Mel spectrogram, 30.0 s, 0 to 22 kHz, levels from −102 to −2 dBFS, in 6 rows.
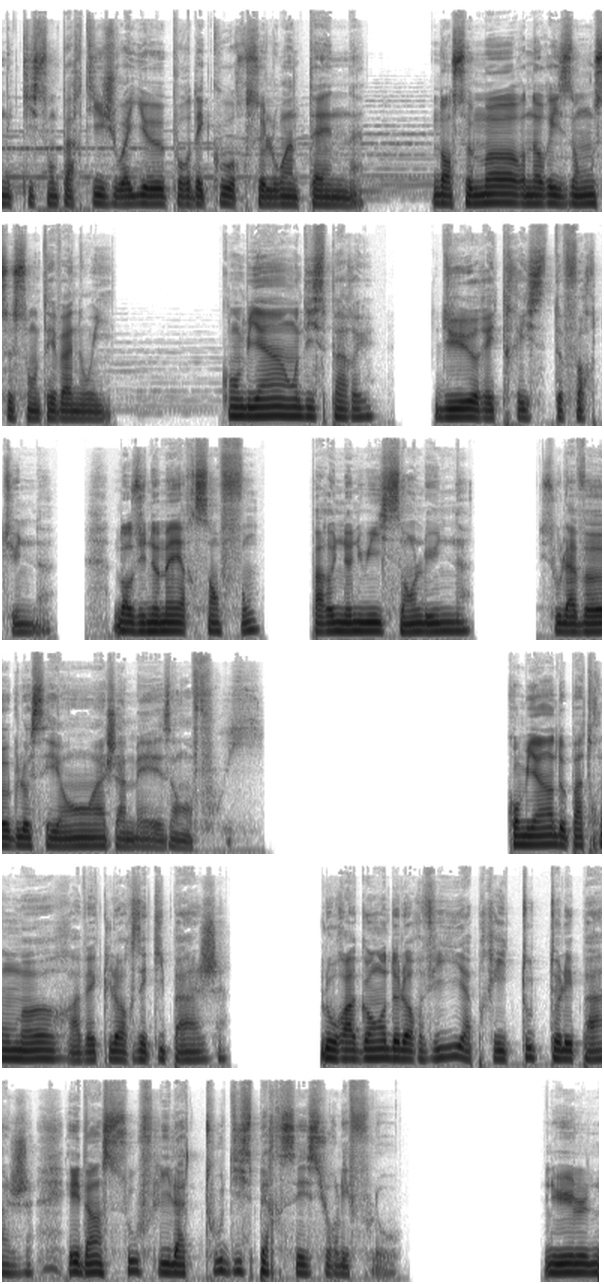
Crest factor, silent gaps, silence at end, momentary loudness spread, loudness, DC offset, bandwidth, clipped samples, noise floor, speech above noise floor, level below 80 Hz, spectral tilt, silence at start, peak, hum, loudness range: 18 dB; 8.33-8.59 s, 10.48-10.70 s, 12.22-12.57 s, 13.96-14.46 s, 17.27-19.23 s, 21.97-22.66 s, 28.42-29.50 s; 0 s; 11 LU; -17 LUFS; under 0.1%; 19 kHz; under 0.1%; -57 dBFS; 40 dB; -50 dBFS; -5 dB/octave; 0 s; 0 dBFS; none; 4 LU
